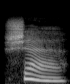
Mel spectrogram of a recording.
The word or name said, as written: share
